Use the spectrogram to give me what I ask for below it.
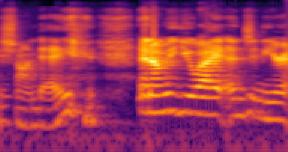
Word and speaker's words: Shaundai: I'm Shaundai, pronounced like a day of the week, Friday, Saturday, Shaundai, and I'm a UI engineer at SalesLoft, a software company headquartered in Atlanta, Georgia.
